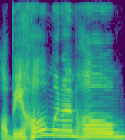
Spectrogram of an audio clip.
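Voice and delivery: shouting. Retelling how a film character yells at his wife on the phone: imitating someone yelling. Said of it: "he yells at his wife".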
